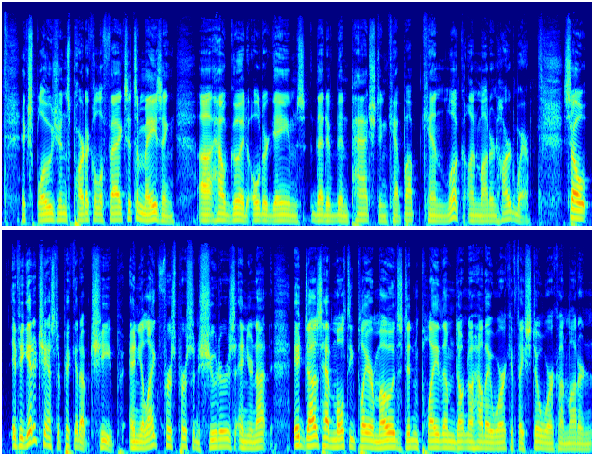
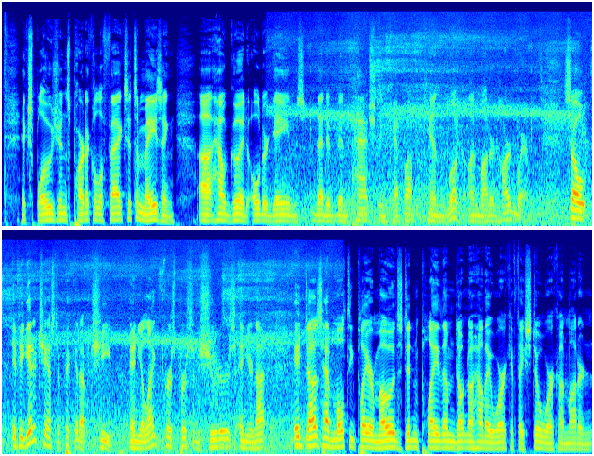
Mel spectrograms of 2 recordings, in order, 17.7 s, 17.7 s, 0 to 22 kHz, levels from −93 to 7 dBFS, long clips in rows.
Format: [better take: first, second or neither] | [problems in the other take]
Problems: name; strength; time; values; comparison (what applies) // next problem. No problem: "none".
first | hiss; loud; from 4 to 14 s; 10 dB below the speech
